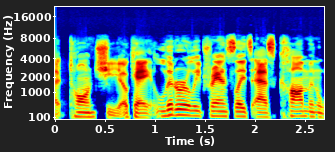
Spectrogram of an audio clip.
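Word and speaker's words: 同志: Tonshi um I'm sorry but in a in a commun in pronounced Toni.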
